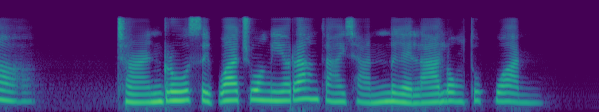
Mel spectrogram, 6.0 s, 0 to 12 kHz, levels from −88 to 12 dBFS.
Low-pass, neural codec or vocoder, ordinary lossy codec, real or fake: 7.2 kHz; codec, 16 kHz, about 1 kbps, DyCAST, with the encoder's durations; none; fake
